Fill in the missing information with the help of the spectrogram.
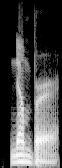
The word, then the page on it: number: American English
